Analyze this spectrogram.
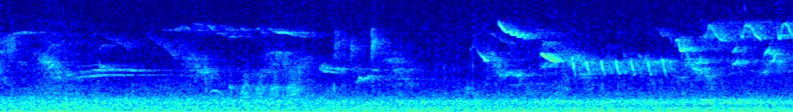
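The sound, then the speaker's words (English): Sparrows chirping by a canal marina, faint high chirps scattered throughout over a steady background hiss. “Oh, let's keep an ear out. Just some sparrows here.”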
